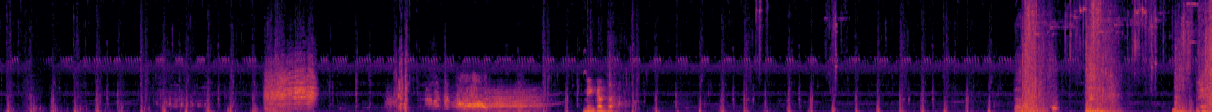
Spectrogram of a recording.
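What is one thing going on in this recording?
Quick footsteps patter on gravel.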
